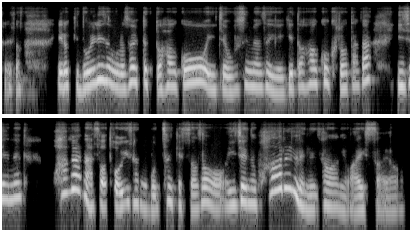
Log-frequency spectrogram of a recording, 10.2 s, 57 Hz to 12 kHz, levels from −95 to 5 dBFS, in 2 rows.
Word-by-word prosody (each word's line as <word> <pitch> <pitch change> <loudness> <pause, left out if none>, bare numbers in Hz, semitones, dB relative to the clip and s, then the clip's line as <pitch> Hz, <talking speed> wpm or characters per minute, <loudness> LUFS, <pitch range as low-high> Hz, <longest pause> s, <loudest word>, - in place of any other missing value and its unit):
그래서 - - -9 0.5
이렇게 210 -1 +1
논리적으로 225 0 +4
설득도 240 -4 +1
하고 235 +6 +3
이제 190 -1 -1
웃으면서 205 +4 -2
얘기도 195 +6 -2
하고 245 +3 -2
그러다가 220 +7 -2 0.3
이제는 255 +4 0 0.4
화가 335 +5 +3
나서 180 - +1
더 170 - +4
이상은 205 -4 -6
못 150 0 -5
참겠어서 185 -4 -2
이제는 200 +2 +2
화를 405 - +3
내는 155 -7 -1
상황에 175 -5 -5
와 145 - -3
있어요. 145 -1 -6
210 Hz, 360 characters per minute, -21 LUFS, 180-245 Hz, 0.5 s, 논리적으로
